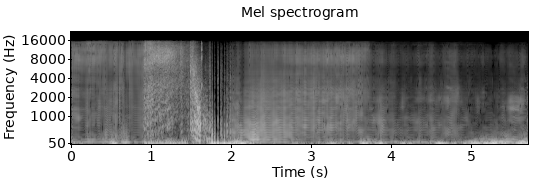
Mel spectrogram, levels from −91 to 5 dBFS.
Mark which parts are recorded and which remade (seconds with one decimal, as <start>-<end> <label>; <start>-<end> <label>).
0.0-0.9 remade; 0.9-2.0 recorded; 2.0-5.7 remade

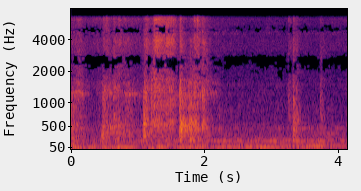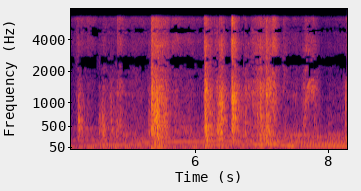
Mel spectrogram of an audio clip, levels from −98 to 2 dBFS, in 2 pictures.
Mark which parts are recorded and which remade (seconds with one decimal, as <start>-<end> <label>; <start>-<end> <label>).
0.0-0.8 recorded; 0.8-5.5 remade; 5.5-7.9 recorded; 7.9-8.3 remade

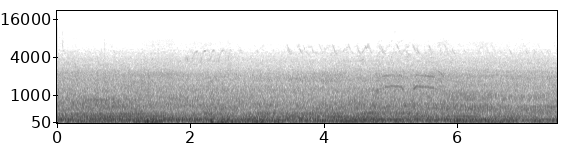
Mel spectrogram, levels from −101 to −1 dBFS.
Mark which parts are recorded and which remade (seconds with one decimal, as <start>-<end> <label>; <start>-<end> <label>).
0.0-1.7 recorded; 1.7-4.1 remade; 4.1-7.5 recorded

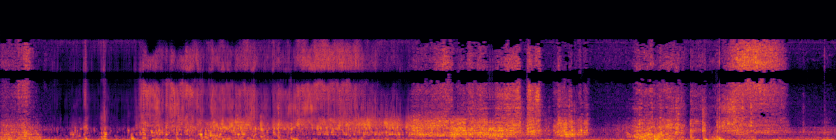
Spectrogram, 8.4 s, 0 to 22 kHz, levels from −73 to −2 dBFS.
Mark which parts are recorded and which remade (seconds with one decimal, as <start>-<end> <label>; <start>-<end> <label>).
0.0-0.5 recorded; 0.5-4.1 remade; 4.1-8.4 recorded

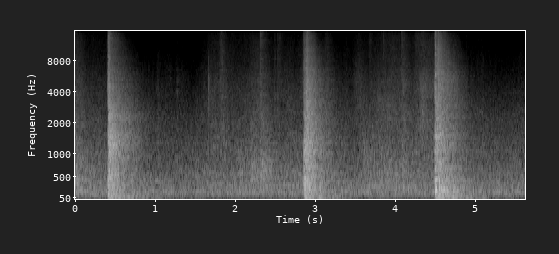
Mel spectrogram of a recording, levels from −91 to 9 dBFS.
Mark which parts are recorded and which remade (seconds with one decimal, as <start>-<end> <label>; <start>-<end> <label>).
0.0-5.6 recorded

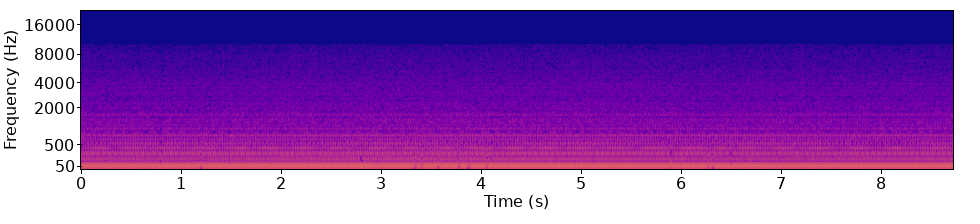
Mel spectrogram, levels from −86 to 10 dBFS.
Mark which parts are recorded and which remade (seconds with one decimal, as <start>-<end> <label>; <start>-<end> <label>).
0.0-0.8 recorded; 0.8-1.5 remade; 1.5-2.8 recorded; 2.8-4.1 remade; 4.1-5.9 recorded; 5.9-6.5 remade; 6.5-8.7 recorded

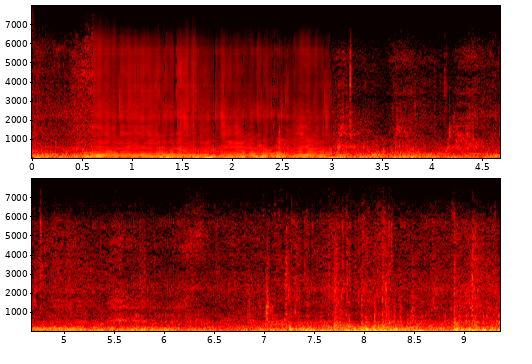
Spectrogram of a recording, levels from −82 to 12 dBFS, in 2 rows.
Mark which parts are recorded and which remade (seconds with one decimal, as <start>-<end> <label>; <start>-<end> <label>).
0.0-0.6 recorded; 0.6-3.0 remade; 3.0-9.4 recorded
